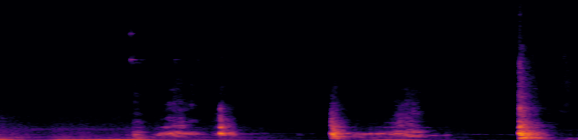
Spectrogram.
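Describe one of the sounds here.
A spoon stirs and scrapes in a metal pot.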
